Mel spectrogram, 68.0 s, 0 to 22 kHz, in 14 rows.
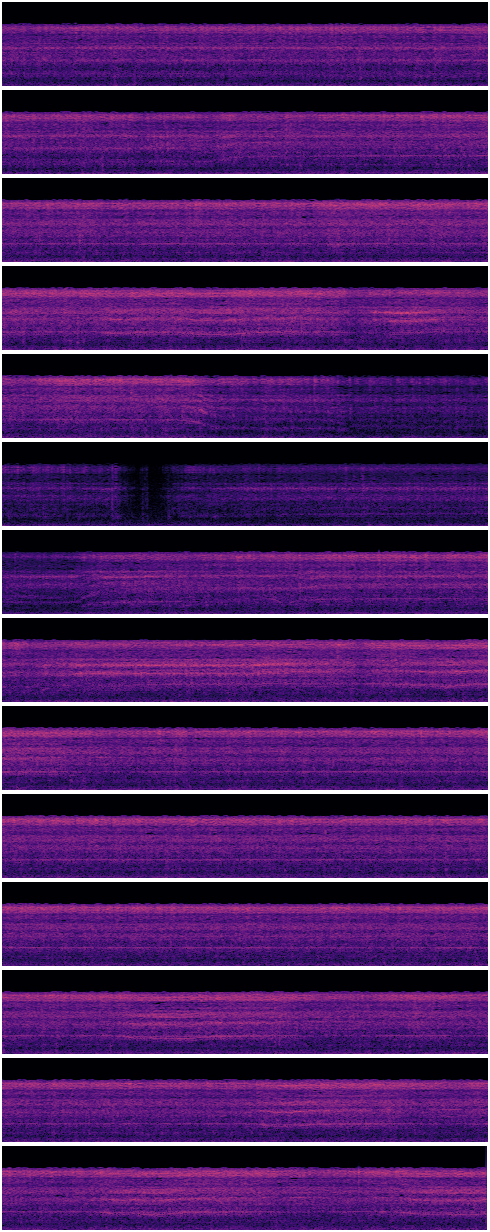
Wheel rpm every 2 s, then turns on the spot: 160, 160, 160, 200, 230, 230, 230, 230, 230, 230, 190, 80, 40, 70, 80, 160, 190, 200, 230, 230, 240, 230, 230, 240, 240, 240, 230, 220, 230, 230, 230, 230, 230, 220.
none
